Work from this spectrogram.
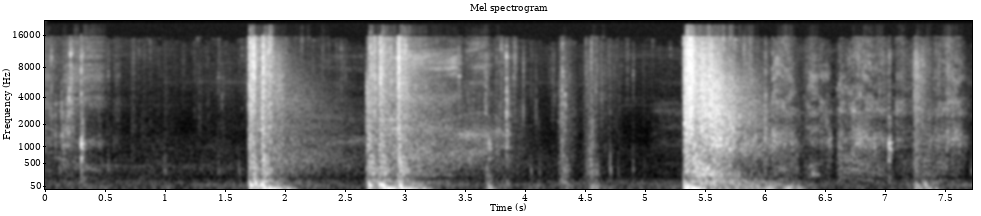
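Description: Shotgun blasts hit zombies in the video game 7 Days to Die, three loud booming shots spaced a second or more apart, each decaying over quiet footsteps and faint ambient noise.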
